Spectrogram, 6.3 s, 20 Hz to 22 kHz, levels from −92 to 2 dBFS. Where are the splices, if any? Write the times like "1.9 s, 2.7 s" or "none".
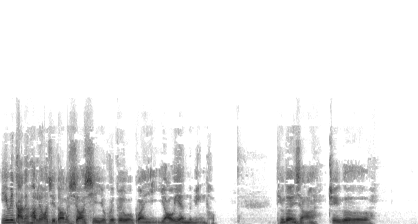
none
